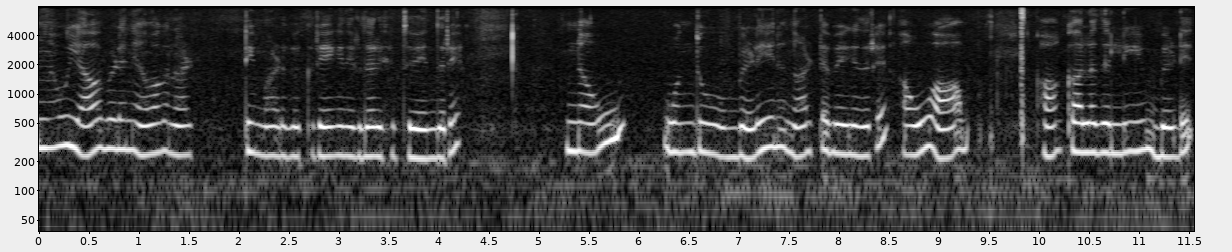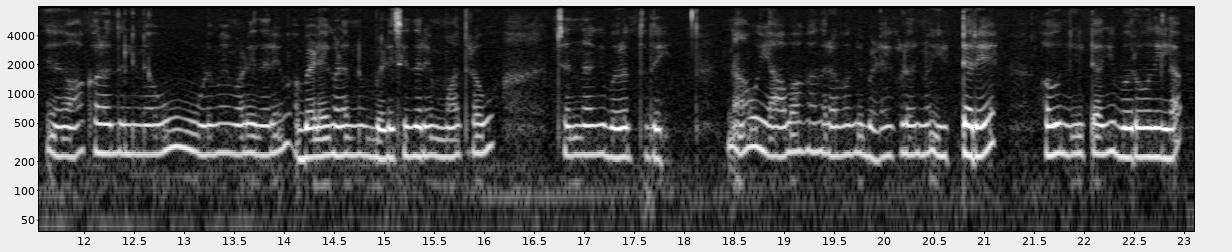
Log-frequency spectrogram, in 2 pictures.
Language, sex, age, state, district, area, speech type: Kannada, female, 60+, Karnataka, Tumkur, rural, spontaneous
